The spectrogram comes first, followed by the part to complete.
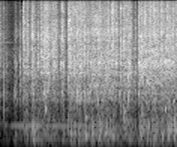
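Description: Battery-powered Plarail toy train's small motor and plastic gears running, a fast rattling buzz that starts a fraction of a second in.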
